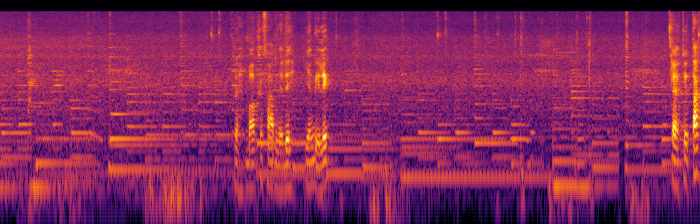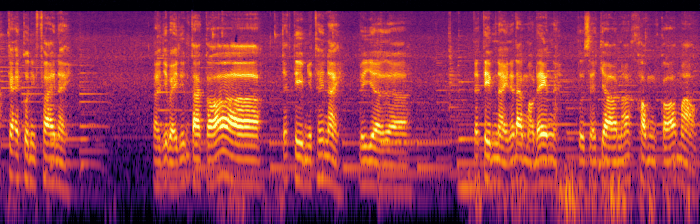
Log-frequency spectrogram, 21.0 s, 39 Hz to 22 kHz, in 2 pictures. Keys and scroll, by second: 4.8 BackSpace.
